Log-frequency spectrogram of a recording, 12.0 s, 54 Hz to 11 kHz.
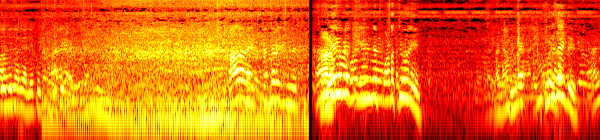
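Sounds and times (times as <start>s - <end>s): men talking: 0.0s - 2.3s, 4.6s - 8.6s, 9.4s - 12.0s
motorcycle engine running: 0.8s - 6.2s.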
